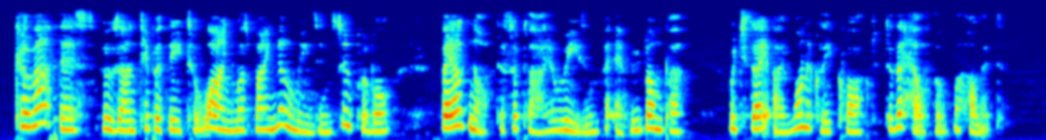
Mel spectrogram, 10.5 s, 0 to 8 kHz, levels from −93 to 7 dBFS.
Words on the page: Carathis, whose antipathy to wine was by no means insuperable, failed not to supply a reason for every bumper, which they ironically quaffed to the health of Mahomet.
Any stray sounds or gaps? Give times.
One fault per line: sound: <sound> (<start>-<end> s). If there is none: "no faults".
no faults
